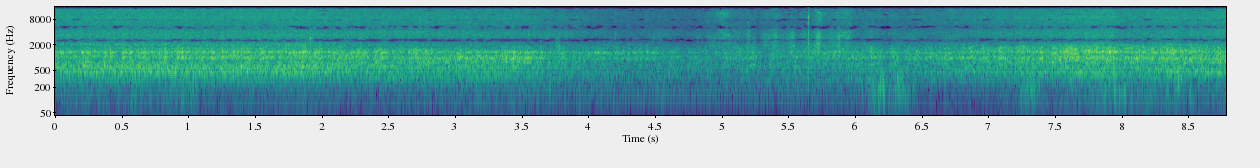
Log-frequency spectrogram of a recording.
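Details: Audi S4 engine running with a faint, regular light tapping three or four times a second; later intermittent, only above about 2500 rpm, then stopped after two weeks; pulley bearings, camshaft, crankshaft or turbo suspected.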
